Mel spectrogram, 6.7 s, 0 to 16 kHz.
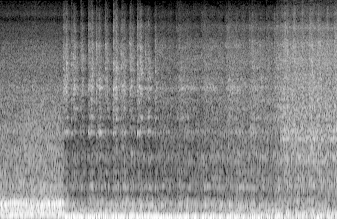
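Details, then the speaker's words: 1985 Chevy C10 with mechanical fuel pump after new dual-tank selector valve, sending units and fuel lines, switched to right tank: low steady idle rumble, keeps running evenly without stumbling; idling fine. "let's go ahead and switch it to right see what happens still running"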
